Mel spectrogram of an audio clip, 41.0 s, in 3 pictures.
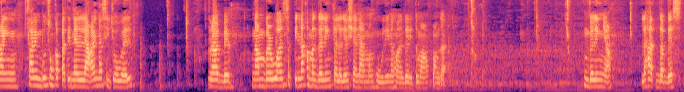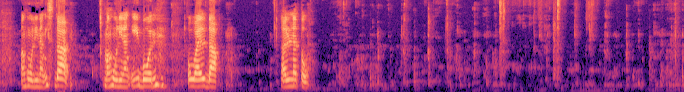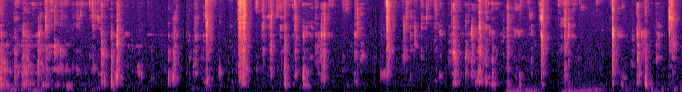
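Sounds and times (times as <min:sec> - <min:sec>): chewing with wet mouth clicks: 0:03.3 - 0:05.0, 0:09.0 - 0:11.7, 0:18.1 - 0:19.3, 0:20.2 - 0:41.0.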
